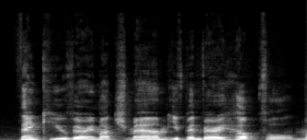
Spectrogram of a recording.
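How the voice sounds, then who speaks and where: Here a man mumbles in a high, put-on character voice. His pace is moderate. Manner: muttering, low and mumbled.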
